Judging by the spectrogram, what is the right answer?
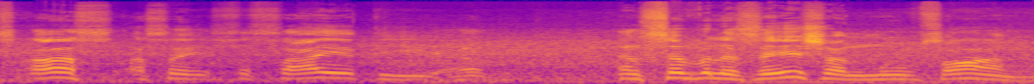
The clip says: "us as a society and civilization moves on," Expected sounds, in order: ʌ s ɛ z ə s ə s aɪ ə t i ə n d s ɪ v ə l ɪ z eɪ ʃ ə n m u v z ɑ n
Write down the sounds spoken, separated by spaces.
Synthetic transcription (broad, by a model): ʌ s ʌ s ə s ə s aɪ ə t i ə n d s ɪ v ə l ɪ z eɪ ʃ ə n m u v z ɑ n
